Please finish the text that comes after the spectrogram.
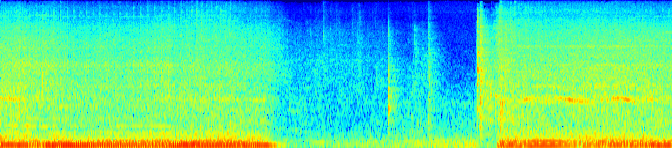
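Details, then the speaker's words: DeLorean driving in traffic, also with long delay engaging gear: engine runs roughly at low speed, stalls completely when given too much gas, then restarts and idles; engine stalling. "it also has a stalling issue so I'm pulling out in traffic right now if I were to give it too much gas it'll just stall out as it did right there it's just completely stalled"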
